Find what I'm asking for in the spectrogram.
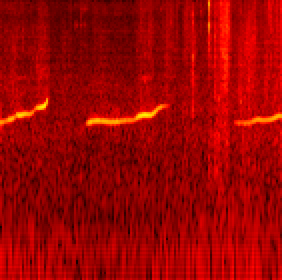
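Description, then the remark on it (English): On a beach, a person whistles an imitation of a piping plover call: three clear, fairly high notes, each sliding upward in pitch, the middle one longest, over a steady low rumbling background noise. “I thought I just heard a peeplow, which is a piping plover call. It sounded like this.”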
